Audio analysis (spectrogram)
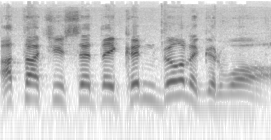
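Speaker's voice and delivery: high, slow, laughing taunting jab. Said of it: "I'm gonna laugh and be like".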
